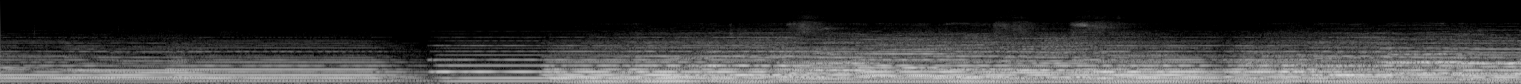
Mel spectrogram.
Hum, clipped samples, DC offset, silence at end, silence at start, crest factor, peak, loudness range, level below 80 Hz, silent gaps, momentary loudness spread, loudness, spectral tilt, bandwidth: none; under 0.1%; under 0.1%; 0 s; 0 s; 14 dB; -2 dBFS; 6 LU; -38 dBFS; none; 7 LU; -17 LUFS; -8.5 dB/octave; 7.6 kHz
